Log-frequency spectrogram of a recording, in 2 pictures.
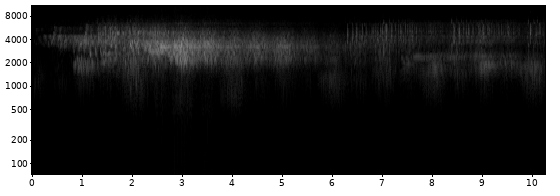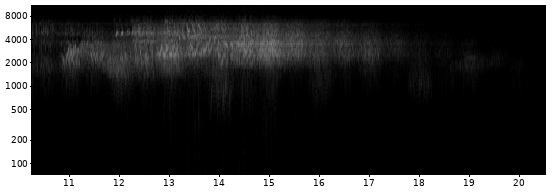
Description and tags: alien bug sound
alien, synth, insect, fx, bug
